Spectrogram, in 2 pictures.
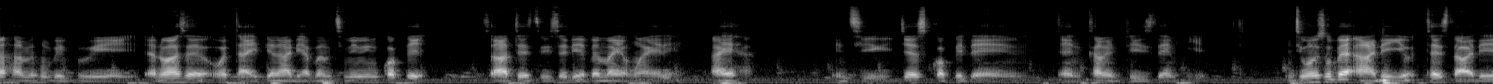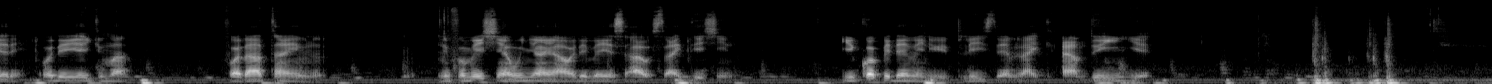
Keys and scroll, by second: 28.0 Up, 28.6 Up, 28.8 Up.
